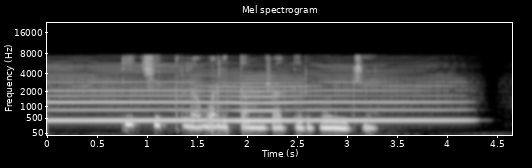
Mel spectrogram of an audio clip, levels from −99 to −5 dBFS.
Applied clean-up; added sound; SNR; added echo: none; Wind instrument, woodwind instrument; -2 dB; none.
